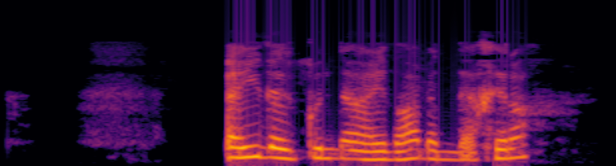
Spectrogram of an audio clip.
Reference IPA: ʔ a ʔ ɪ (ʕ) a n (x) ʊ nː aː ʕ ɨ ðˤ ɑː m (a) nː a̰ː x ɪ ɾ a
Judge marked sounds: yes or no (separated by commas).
no, no, yes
